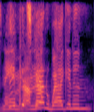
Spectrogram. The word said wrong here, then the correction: Van Wagenen: Wagenen. That sounds. I'll, I'll go with that. Van Wagenen,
